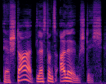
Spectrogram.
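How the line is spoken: Angry retort. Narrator (German): gab Raffi wütend zurück

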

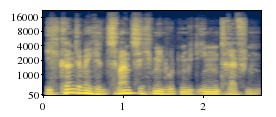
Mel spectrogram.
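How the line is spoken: Plain. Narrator (German): sagte

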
